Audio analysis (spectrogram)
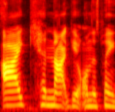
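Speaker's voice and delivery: normal talking voice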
